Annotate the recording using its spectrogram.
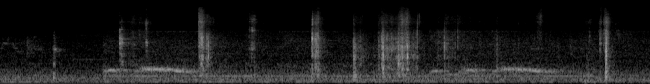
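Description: A dove cooing twice, each call about a second long. Scattered light clicks and knocks come from a sanding block and tools being handled in a cardboard box.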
